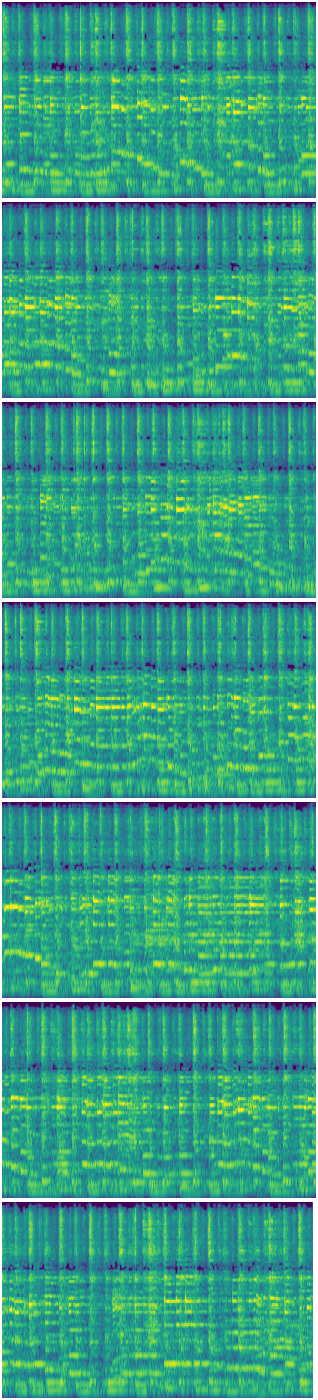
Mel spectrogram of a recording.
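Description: Gypsy swing record playing: a lead acoustic guitar and a violin over a steady strummed rhythm guitar.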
